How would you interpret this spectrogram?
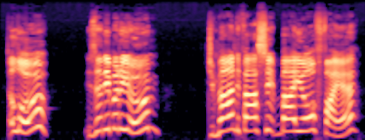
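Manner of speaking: high, loud Yorkshire holler; calling out. A narrator's reading. Traveller asking to share a fire, calling out. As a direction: shout the polite request across the yard. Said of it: "He called out again".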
